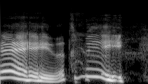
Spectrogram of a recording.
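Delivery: shrill, very high, loud, belted character voice. Imagining an actor watching this at home: Steve Buscemi voice. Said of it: "In a Steve Buscemi voice".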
